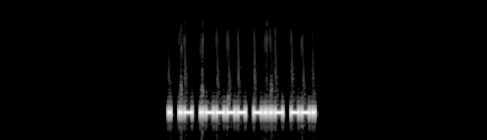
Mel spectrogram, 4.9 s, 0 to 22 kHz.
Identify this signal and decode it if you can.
Morse code, heard as a keyed tone, about 46 wpm, 700 Hz. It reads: EA1XG
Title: DXCC-100 Call Signs - 5 Characters - Repeated 2x - 45wpm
